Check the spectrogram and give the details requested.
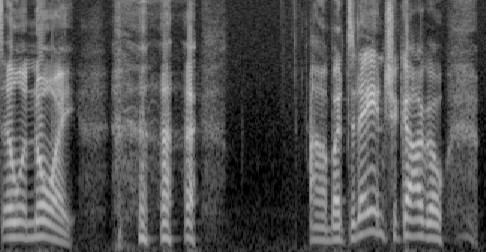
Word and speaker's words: Illinois: city of Illinois this the S is silent damn it sick when I hate it when people do that sick of people Illinois no it's Illinois uh but today in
